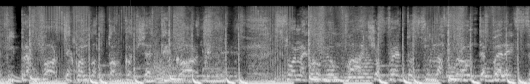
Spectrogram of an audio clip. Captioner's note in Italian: brr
